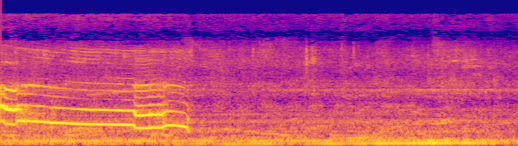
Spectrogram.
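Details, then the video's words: Kiki the village house cat roars loudly at an intruding outside cat: one long descending yowl with a brief rise midway, ending in a falling drop after about two seconds, then quiet low background noise. "Kucing Ngamuk" Kiki marah kalau ada kucing luar datang🙀 Meraung keras banget"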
